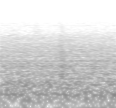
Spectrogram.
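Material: Nothing is struck.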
